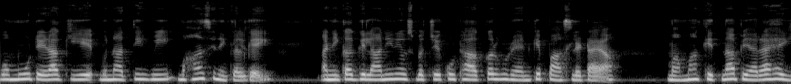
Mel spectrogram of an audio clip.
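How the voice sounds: Someone reads in a natural reading voice.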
